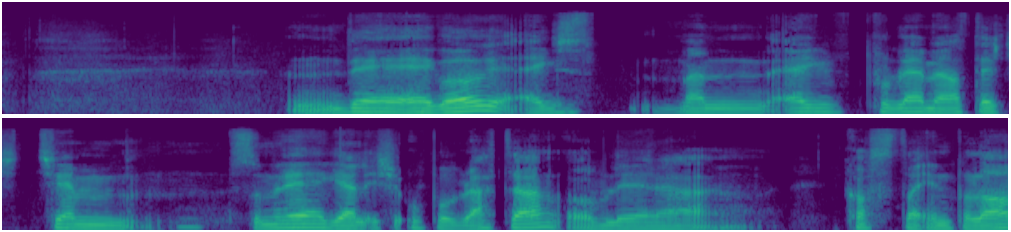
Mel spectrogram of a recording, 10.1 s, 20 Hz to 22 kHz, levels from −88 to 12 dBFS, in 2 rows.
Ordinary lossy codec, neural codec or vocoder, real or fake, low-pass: AAC, 48 kbps; codec, 44.1 kHz, 7.8 kbps, DAC; fake; 14.4 kHz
